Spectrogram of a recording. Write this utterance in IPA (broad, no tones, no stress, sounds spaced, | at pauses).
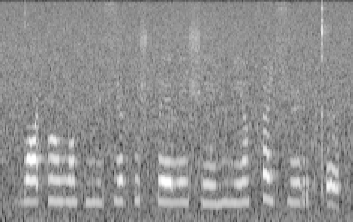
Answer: dˤ œ k ɔ̃ v ɔ̃ p ɲ ø ç œ k ə ʃ p ɛ l e ʃ ẽ ɲ ẽ qʰ i ç ø r kʼ ə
